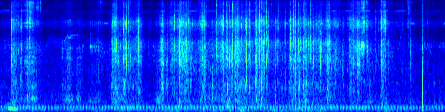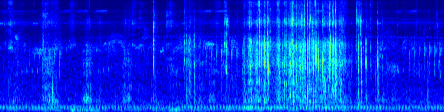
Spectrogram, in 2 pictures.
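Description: Close-up chewing and crunching of food, in irregular bursts with a couple of busier stretches.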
